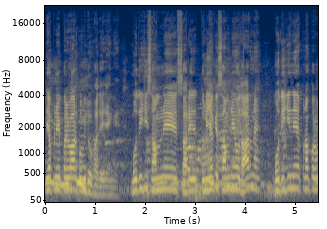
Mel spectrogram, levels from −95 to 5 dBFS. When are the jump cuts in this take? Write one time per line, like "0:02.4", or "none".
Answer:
none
